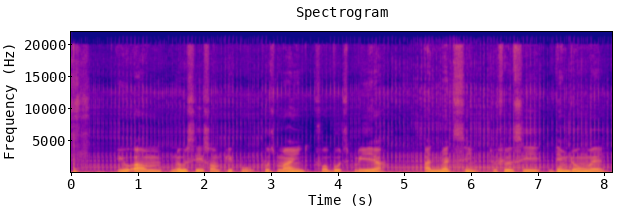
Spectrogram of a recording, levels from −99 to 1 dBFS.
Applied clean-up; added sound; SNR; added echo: none; Mechanical fan; 13 dB; none.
